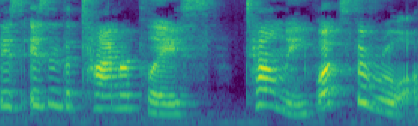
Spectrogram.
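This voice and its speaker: Putting on a squeaky character voice, a woman speaks at an extremely high pitch with very wide pitch swings and a moderate pace. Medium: read story. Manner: calm, teacherly.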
